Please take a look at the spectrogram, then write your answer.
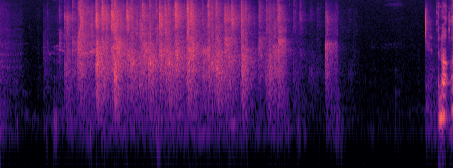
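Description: Audience applause at a county board of supervisors meeting, a sustained burst of many hands clapping in a hall for about four seconds, fading out, followed by a few isolated knocks and taps.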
